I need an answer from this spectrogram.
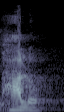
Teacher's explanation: যেমন ভাল, ভয়াকার ল, কিন্তু আমরা উচ্চারণ করছি ভালো, অর্থাৎ শেষে যে অধ্বনিটা আছে সেটা ওকার হয়ে যাচ্ছে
